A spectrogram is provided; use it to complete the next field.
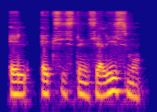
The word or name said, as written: El existencialismo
